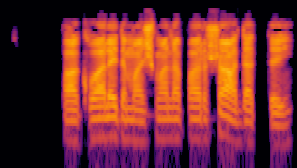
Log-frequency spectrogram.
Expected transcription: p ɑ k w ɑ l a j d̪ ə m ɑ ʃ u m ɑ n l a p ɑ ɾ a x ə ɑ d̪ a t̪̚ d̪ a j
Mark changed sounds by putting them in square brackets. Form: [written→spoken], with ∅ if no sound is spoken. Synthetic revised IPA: p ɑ k w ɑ l a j d̪ ə m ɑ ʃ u m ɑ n l a p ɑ ɾ a [x→ʂ] ə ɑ d̪ a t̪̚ d̪ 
